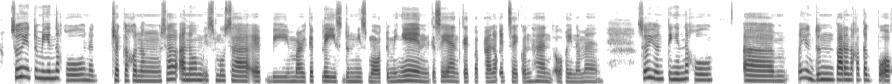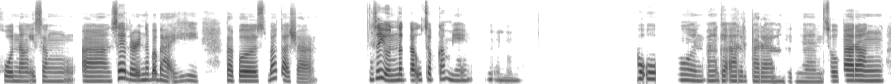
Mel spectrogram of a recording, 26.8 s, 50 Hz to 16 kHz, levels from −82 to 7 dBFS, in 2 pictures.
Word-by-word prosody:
So, 355 +1 +5
yun 365 -2 +1
tumingin 310 -2 +1
ako, 235 -5 -2
nag-check 220 +2 -2
ako 220 0 0
ng 200 -1 -3
sa 270 +3 +2
ano 245 0 +3
mismo, 230 -2 -3
sa 200 -2 +2
FB 190 -1 -2
marketplace. 185 0 +1
Do'n 185 0 -6
mismo 180 -1 -1
ako 170 +1 -4
tumingin, 195 0 +4
kasi 195 +2 +3
'yan 190 -1 0
kahit 175 - -1
papaano 175 0 -2
kahit 185 0 -1
secondhand 180 0 -3
okey 175 -1 -5
naman. 175 +3 -8 0.5
So 315 - +2
'yon, 295 -4 0
tingin 265 -1 +1
ako, 245 -4 -3 0.5
um, 210 -1 +2 0.3
ayun 310 -3 -1
do'n 260 +1 0
parang 255 -1 +6
nakatagpo 245 -3 0
ako 205 -1 -1
ng 190 -1 -3
isang, 190 -1 -5
ah, 195 0 +1
seller 295 -3 +5
na 250 - -1
babae 210 -2 -2 0.5
tapos 205 -2 +3
bata 285 -3 0
siya. 150 -4 -2 0.8
Tas 255 +5 +1
ayon, 230 -9 +7
nagkausap 240 +2 +2
kami, 235 -5 -4 0.3
mm. 225 -4 -13 1.7
Oo, 285 -1 +2 0.3
'yon. 225 -3 -5
Parang 210 0 -4
nag-aaral 205 -2 -3
parang 185 -1 -4 0.2
ganiyan, 170 -1 -11
so 195 +3 -2
parang 220 -1 +4
210 Hz, 130 wpm, -24 LUFS, 190-245 Hz, 1.7 s, ayon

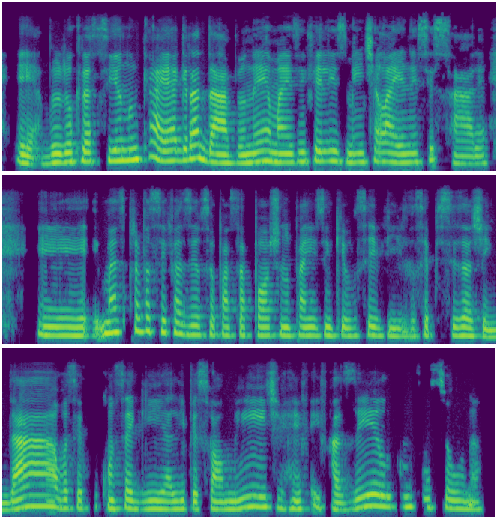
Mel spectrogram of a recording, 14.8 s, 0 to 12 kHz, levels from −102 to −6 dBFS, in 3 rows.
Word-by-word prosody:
É, 155 -4 +1
burocracia 190 +5 +1
nunca 235 +5 +3
é 205 - +4
agradável, 185 -8 +4
né, 195 +4 +3
mas 180 0 +2
infelizmente 190 -1 -1
ela 190 -1 +1
é 175 0 +1
necessária 175 -5 -4 0.4
eh, 175 -2 +2
mas 230 +3 +3
pra 270 - 0
você 260 -2 -1
fazer 205 -5 -1
o - - -6
seu 185 0 -6
passaporte 175 0 -3
no 170 -1 +1
país 175 -1 -1
em 175 - +2
que 170 +1 -4
você 170 +2 -2
vive, 165 -1 -4
você 160 +2 -4
precisa 175 -1 -2
agendar? 170 +8 +3
Você 175 -1 -3 0.2
consegue 170 -1 -1
ir, - - +1
aí, 165 +1 0
pessoalmente 175 +5 -1
re 165 0 -2
e 205 - -5
fazê-lo, 190 +9 +1
como 205 0 -3
funciona? 175 -4 -3
180 Hz, 155 wpm, -23 LUFS, 170-205 Hz, 0.4 s, é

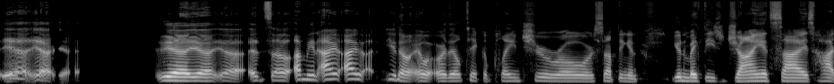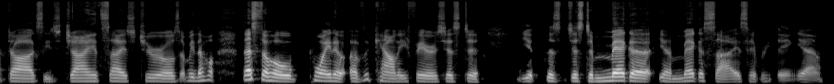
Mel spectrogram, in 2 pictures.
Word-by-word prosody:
Yeah, 435 +3 0
yeah, - - +1
yeah. 485 +3 -9 0.9
Yeah, 180 -1 +8
yeah, 170 -1 +4
yeah, 320 +1 -3
and 185 -3 -4
so, 185 -4 -1
I - - +3
mean, 220 -1 -3
I 240 +2 +4
I 245 -1 +3 0.2
you 230 -2 -7
know - - +1
or - - 0
or 160 - -2
they'll 160 0 -2
take 165 - -10
a - - -9
plain 160 -1 -9
churro 150 -2 -3
or 145 0 -4
something 155 -1 -6
and, 135 - -8 0.3
you - - 0
know, 170 - -3
make 160 -1 +2
these 160 -3 -10
giant-sized 155 -1 +1
hot 160 0 -3
dogs, 140 -2 0
these - - -12
giant-sized 145 -1 -3
churros, 145 -3 -3
I - - -7
mean, 170 - -6
the 175 - +1
whole 200 -1 -6 0.3
that's 220 - +8
the 195 - +5
whole 145 -5 +4
point 170 -5 +2
of - - +2
of 145 - -2
the 230 - -8
county 140 -2 -3
fair 145 -1 -3
is 135 0 -6
just 145 -1 -5
to 135 -3 -2 0.4
y - - -3 0.2
is 155 -2 -1
just 155 0 -3
to 150 - +2
mega, 170 0 +7
you 160 - -4
know, - - -4
mega 160 +6 -2
size 155 - -6
everything, 450 0 -13
yeah. - - -8
160 Hz, 220 wpm, -23 LUFS, 145-180 Hz, 0.9 s, Yeah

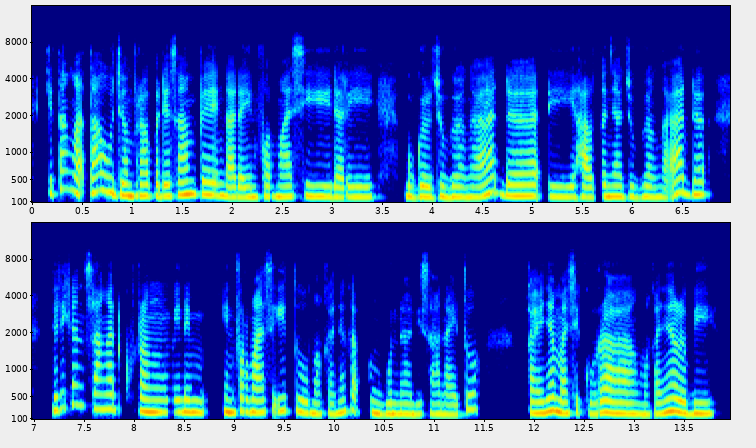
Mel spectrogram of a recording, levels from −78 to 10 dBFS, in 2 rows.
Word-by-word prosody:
kita 250 +5 -6
nggak 260 - 0
tahu 275 0 +1
jam 215 -2 +3
berapa 205 0 0
dia 200 - +3
sampai, 230 0 +3
nggak 185 -3 +2
ada - - 0
informasi 195 +1 -1
dari 185 0 -2 0.2
Google 190 -2 0
juga 185 0 -1
nggak 185 +3 0 0.2
ada, 200 -2 +2 0.2
di 185 -1 -3
haltenya 195 +1 +1
juga 190 -1 -3
nggak 180 +4 -3
ada, 230 -2 0 0.5
jadi 250 +3 -1
kan 355 -1 -6
sangat 270 -1 -2
kurang, 220 -2 +2
minim 220 -1 +2 0.2
informasi 220 0 +2
itu, 225 -4 -1
makanya, 190 +1 -1
Kak, - - -22
pengguna 190 -2 +1
di 180 - -5
sana 180 -2 -4
itu 265 +10 -6 0.5
kayaknya 205 +3 +4
masih 205 +1 0
kurang, 195 -1 +2
makanya 205 +5 +3
lebih 195 0 +2
200 Hz, 165 wpm, -22 LUFS, 185-220 Hz, 0.5 s, kayaknya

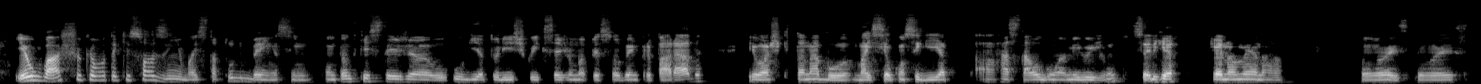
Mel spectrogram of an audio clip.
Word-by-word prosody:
Eu 185 -2 +8
acho 215 - +5
que 210 - -10
eu - - +3
vou 200 0 -6
ter 195 -1 -5
que 200 - -8
ir - - -6
sozinho, 150 - -4
mas 110 0 -5
está 125 - -9
tudo 155 +3 -8
bem 110 -5 -2
assim, 105 -1 -11
contanto 130 +4 -4
que 145 - -1
esteja 130 -4 -2 0.2
o 105 0 -4
o 125 - -3
guia 115 +1 -2
turístico 110 0 -4
e 110 - -5
que - - -14
seja 110 +1 -3
uma 110 - -4
pessoa 105 - -5
bem 110 0 -1
preparada, 450 - +1 0.4
eu 115 - +3
acho 110 0 +2
que - - -18
está 115 - -1
na 125 +2 +2
boa, 105 -3 +1
mas 105 0 +2
se - - +2
eu - - +4
conseguir 110 0 0 0.3
arrastar 120 -1 -4
algum 110 0 0
amigo 110 0 0
junto, 105 - -8
seria - - +5 0.3
fenomenal. 115 -2 +4 0.8
Pois, 105 0 0
pois. 105 +1 -4
115 Hz, 185 wpm, -23 LUFS, 110-125 Hz, 0.8 s, Eu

